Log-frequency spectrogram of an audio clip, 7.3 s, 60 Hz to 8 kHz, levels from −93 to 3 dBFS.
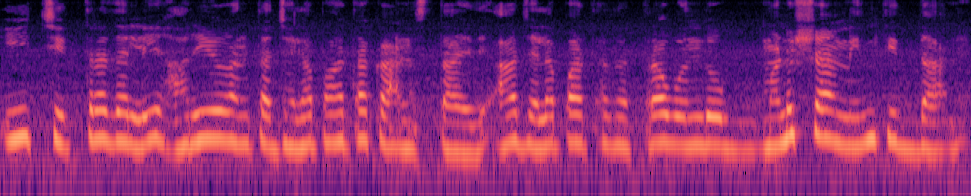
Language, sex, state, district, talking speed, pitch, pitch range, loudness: Kannada, female, Karnataka, Dharwad, 80 wpm, 225 Hz, 210-240 Hz, -24 LUFS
